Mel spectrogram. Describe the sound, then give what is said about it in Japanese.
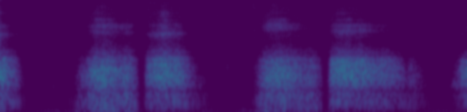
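Slow, heavy breathing right up against the microphone, with a few long breaths in and out in a steady rhythm, each one soft, airy and intimate, with no talking. “私の息遣いが聞きたい。”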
